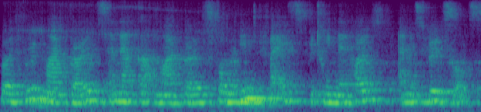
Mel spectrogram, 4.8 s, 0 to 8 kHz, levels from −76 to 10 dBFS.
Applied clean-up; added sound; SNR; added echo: neural separator model SepFormer DNS4.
